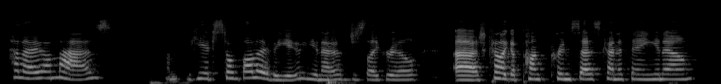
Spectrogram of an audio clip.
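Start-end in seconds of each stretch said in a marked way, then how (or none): 0.1-3.0 British accent, pitched up. Describing a character the speaker named, in Maz's British accent. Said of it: "She had a British accent".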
